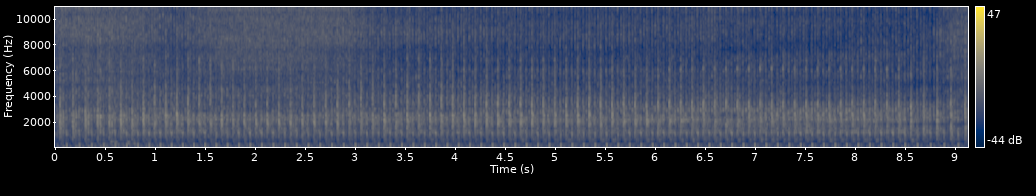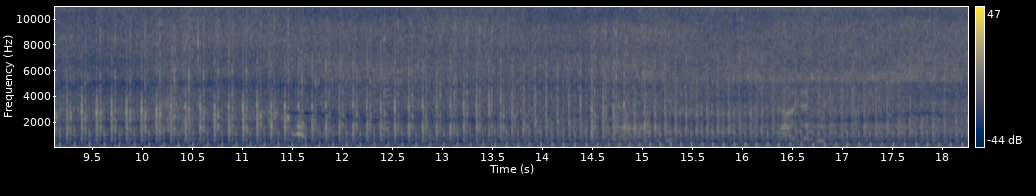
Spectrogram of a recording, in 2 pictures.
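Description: A small diesel engine chugs loudly and steadily close by.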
